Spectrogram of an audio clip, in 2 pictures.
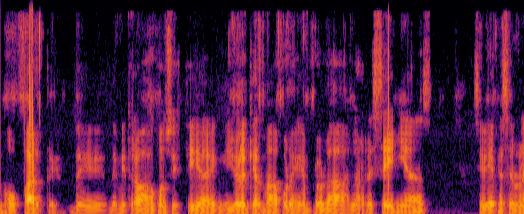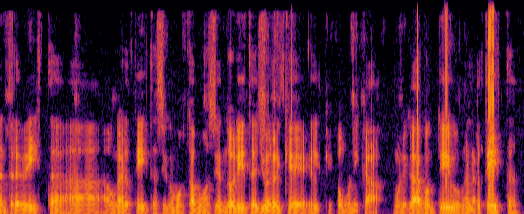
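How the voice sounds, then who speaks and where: A middle-aged man with a Venezuelan accent, telling his story as a podcast guest in a relaxed, rambling way with many fillers and restarts. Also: low voice, slight background noise. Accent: Venezuelan Spanish. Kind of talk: casual conversational storytelling. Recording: dull lo-fi recording.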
